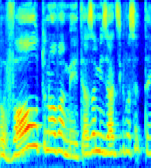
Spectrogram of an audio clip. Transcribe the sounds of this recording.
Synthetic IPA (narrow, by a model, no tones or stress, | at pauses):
ewvɔwt̪ʊnɔvɐmẽnt̪ɪɐzamizad̪ɪskɪvoset̪ẽ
